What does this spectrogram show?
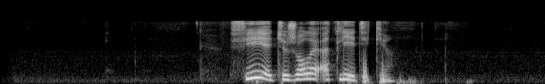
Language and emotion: Russian, neutral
